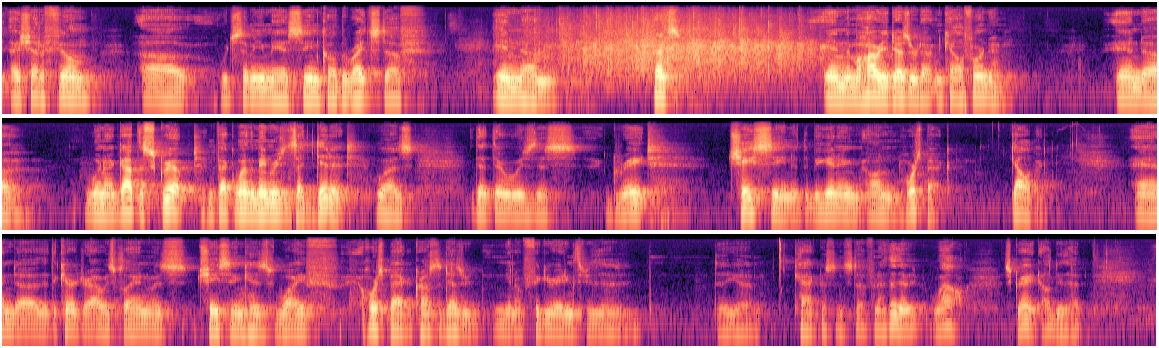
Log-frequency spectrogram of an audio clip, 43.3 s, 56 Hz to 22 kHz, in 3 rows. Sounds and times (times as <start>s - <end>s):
Speech: 0.0s - 5.4s, 6.1s - 7.0s, 8.1s - 8.6s, 10.2s - 12.7s, 13.9s - 14.9s, 15.5s - 19.6s, 20.3s - 22.8s, 23.5s - 26.4s, 27.0s - 27.6s, 28.6s - 36.9s, 37.8s - 42.4s.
